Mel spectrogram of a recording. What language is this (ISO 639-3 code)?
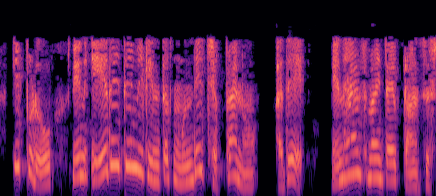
tel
